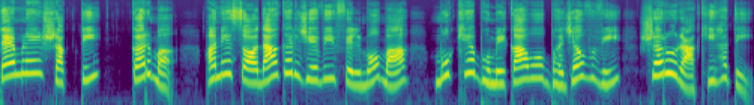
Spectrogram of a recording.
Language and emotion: Gujarati, neutral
